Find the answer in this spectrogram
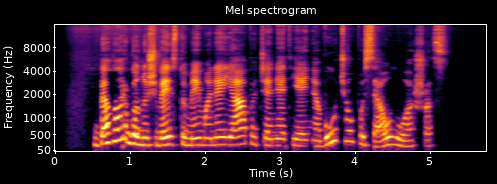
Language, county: Lithuanian, Marijampolė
